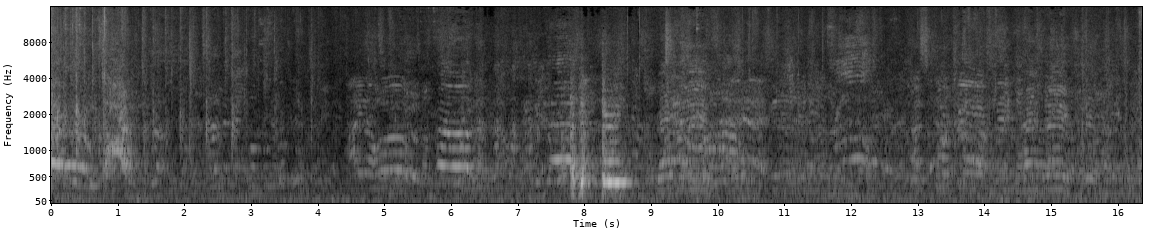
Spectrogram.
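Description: A man speaks casually into a microphone through loudspeakers.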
